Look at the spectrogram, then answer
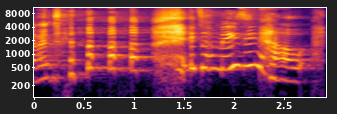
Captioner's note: laughing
